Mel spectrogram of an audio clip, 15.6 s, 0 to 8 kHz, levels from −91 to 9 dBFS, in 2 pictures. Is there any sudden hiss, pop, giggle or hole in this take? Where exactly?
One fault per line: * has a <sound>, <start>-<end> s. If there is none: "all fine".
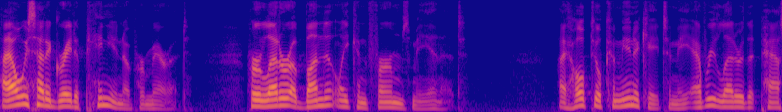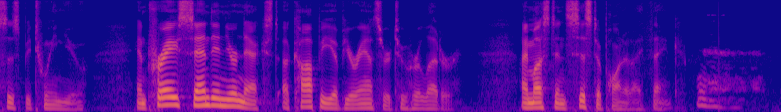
* has a sigh, 14.8-15.5 s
